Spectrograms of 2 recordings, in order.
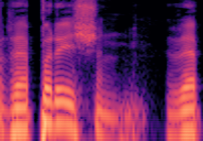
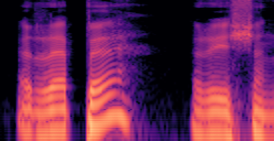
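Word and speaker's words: reparation: इसको आप रिपेरेशन बोलते तो शायद आप PE कर देते हैं कुछ और।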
